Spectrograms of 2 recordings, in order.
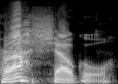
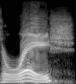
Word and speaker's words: Ra's al Ghul: And my girlfriend, she reads Arabic, and she was like, oh, it's pronounced Ra's al Ghul.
